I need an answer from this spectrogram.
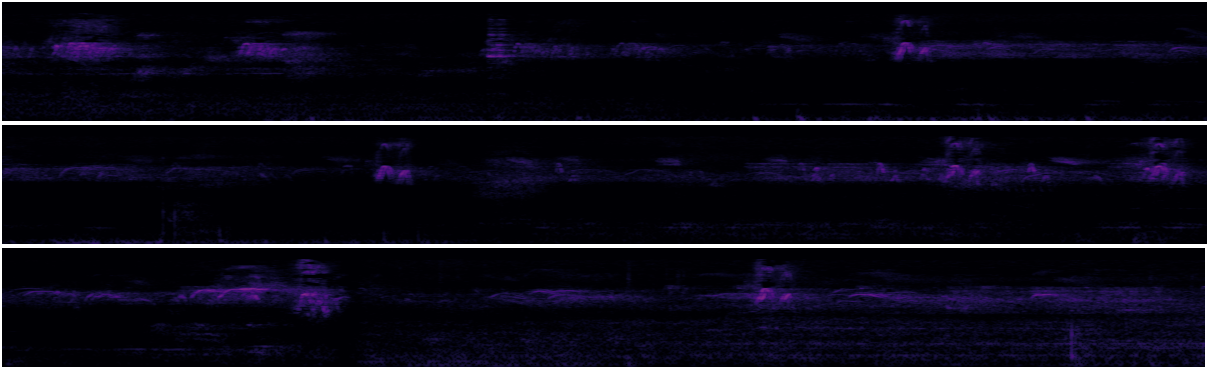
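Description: Faint chirping of small birds, short scattered calls over low outdoor background noise that grows fuller about three quarters of the way through.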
